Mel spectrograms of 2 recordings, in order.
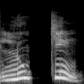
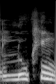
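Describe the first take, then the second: First: "लुकिंग" as loo-king, plain k; no puff on the k of "लुकिंग"; unaspirated looking. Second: "लुकिंग" as luk-khing, puffed k; aspirated American looking. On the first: Teacher showing what Americans don't say, plain k. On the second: Teacher showing American looking, aspirated k. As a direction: breathe out on the k of "लुकिंग". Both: Shown as a demonstration. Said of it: "किंग नहीं बोलते".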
